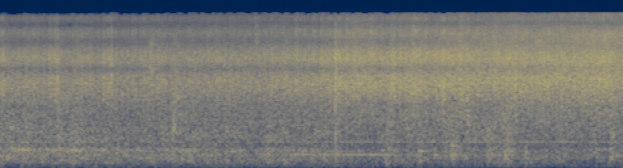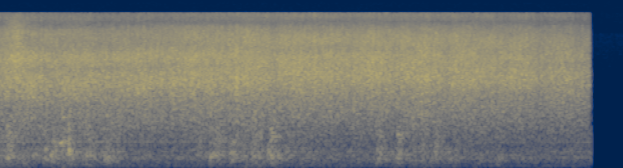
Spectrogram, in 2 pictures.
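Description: Inside a moving commuter train carriage: steady rushing noise of the train running, which cuts off abruptly near the end.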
